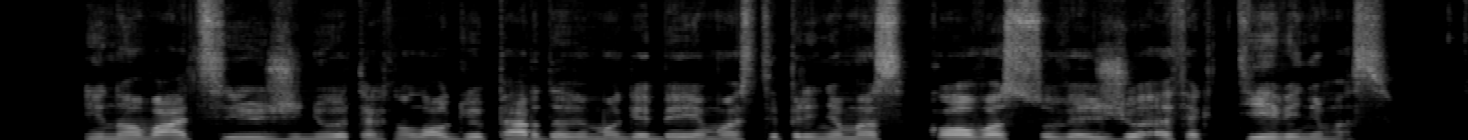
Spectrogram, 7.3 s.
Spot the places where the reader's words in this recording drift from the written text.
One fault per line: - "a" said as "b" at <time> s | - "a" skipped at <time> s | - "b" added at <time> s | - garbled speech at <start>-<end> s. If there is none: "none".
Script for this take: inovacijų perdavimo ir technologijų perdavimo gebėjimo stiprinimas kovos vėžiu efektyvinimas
- "perdavimo" said as "žinių" at 1.4 s
- "su" added at 5.2 s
